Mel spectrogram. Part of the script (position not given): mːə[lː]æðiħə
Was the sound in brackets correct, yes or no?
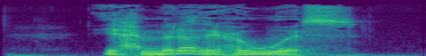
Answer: no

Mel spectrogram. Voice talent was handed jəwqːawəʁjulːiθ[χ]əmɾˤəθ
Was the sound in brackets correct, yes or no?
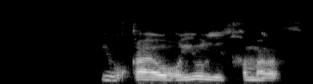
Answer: yes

